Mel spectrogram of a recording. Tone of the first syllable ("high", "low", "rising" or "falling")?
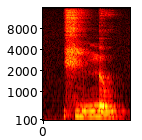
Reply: low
